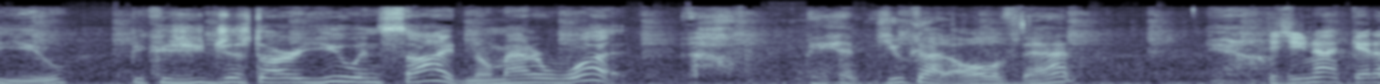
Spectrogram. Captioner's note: sighs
